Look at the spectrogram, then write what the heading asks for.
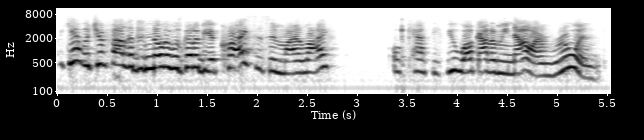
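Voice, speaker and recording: A young woman playing a melodramatic, scheming, excitable teenage girl, theatrical and emphatic, in a vintage TV sitcom. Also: high-pitched, a little fast, lo-fi sound. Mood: desperate pleading.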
